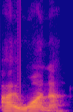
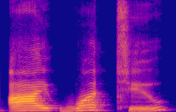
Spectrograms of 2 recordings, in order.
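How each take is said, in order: First: The words are squished together into one. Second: Each word is said fully and separately.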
